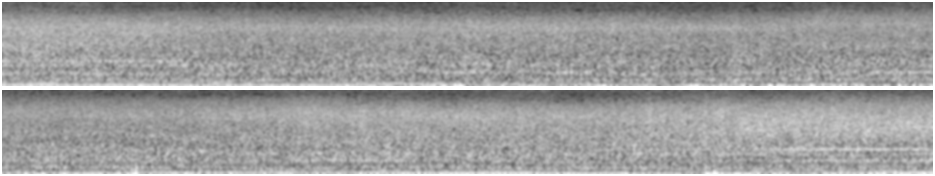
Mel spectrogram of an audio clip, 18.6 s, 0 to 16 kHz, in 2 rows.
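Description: Aeration bubbling from air stones in biofloc tanks, fed by a Resun LP-200 air pump: a steady, even hiss of churning, foaming water, with a low steady hum underneath.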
